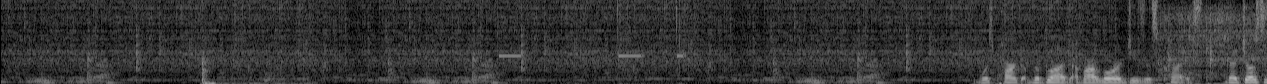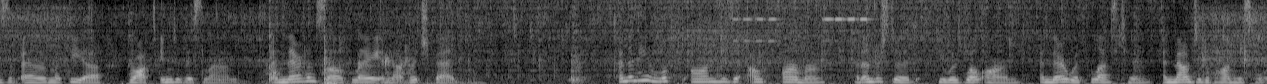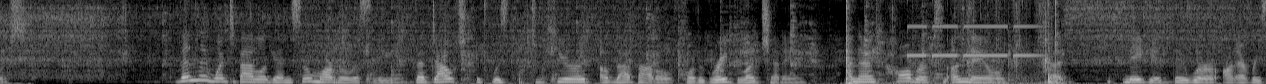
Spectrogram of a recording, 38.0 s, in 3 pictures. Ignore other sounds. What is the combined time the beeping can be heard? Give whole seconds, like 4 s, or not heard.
5 s.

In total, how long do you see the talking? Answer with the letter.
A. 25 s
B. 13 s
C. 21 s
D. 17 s
A.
